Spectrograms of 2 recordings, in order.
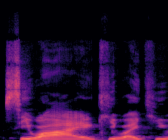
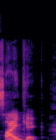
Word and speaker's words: CYQIQ: probably are looking at it as you know Cy qiq I did that the first time too but then uh Richard was gracious enough to kind of let me know hey it's pronounced as psychic so we might have something to talk about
